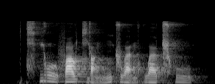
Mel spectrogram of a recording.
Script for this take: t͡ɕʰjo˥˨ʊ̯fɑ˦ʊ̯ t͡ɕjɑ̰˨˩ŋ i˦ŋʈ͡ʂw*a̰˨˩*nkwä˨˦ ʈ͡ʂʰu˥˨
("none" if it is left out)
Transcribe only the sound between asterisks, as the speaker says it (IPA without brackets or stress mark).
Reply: a̰˨˩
